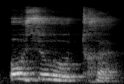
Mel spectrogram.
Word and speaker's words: aux autres: Penser aux autres. Aquí hacemos también la unión. Aux autres. Como si fuera una S. Aux autres. No se pronuncia la S de plural.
